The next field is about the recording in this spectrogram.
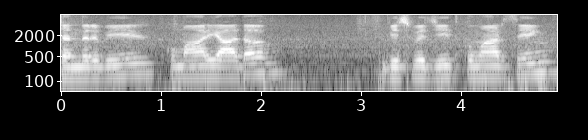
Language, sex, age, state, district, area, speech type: Maithili, male, 18-30, Bihar, Muzaffarpur, rural, spontaneous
